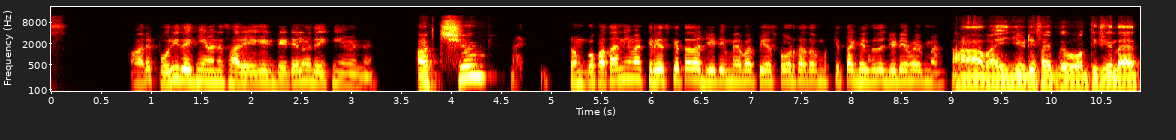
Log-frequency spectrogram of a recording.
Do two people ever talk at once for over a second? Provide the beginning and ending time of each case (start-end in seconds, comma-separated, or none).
none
